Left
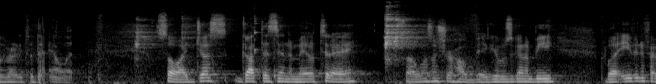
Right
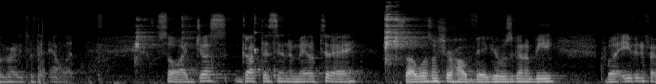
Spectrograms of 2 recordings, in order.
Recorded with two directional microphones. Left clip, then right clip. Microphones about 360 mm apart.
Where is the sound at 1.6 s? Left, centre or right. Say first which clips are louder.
Left 3 dB; centre.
